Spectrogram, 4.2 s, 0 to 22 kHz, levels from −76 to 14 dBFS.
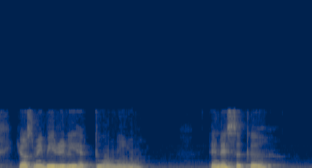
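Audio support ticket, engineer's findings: Robotic sound from repeated short buffers, 1.38 to 2.01 s. Speech collapses into a stiff metallic buzz at 188 Hz that still loosely tracks the words. Likely a starved playback buffer: audio isn't arriving fast enough, so the same roughly 5 ms chunk gets looped to fill the gap. About half the audio in that stretch is repeats, with real material skipped, and the loop rate sets the fixed pitch.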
